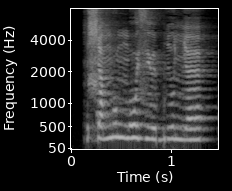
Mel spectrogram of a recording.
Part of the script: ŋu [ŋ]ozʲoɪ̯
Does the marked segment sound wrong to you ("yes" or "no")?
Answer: no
